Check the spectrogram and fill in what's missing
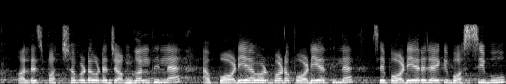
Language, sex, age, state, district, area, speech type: Odia, female, 18-30, Odisha, Dhenkanal, rural, spontaneous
